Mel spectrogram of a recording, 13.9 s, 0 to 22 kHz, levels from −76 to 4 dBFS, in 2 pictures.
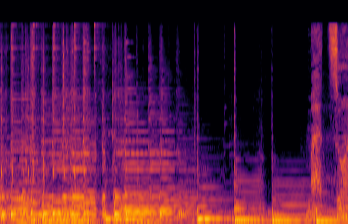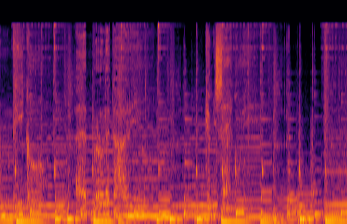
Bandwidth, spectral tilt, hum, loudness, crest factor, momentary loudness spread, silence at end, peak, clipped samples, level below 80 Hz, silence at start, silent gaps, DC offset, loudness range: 14 kHz; -5.5 dB/octave; none; -17 LUFS; 16 dB; 7 LU; 0 s; 0 dBFS; under 0.1%; -24 dBFS; 0 s; none; under 0.1%; 3 LU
